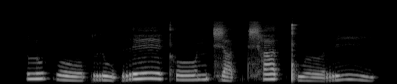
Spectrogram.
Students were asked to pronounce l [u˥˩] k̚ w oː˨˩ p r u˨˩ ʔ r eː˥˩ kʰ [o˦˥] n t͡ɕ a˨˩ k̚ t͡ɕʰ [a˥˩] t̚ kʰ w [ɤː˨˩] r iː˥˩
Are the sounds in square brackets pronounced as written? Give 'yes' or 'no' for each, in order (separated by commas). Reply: yes, no, yes, yes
